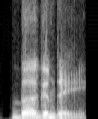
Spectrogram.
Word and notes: burgundy: British English

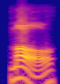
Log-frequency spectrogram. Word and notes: mol: American English

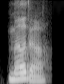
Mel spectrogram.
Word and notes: murther: Indian

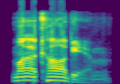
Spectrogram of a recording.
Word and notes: myocardium: British English

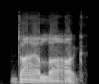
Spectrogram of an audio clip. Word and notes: dialogue: British English

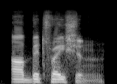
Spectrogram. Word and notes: arbitration: British English

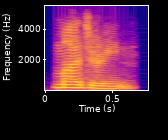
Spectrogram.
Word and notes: margarine: Indian

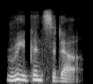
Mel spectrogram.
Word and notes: reconsider: Indian

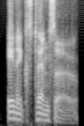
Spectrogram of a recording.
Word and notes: in extenso: British English

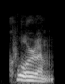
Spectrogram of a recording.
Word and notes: quorum: Indian

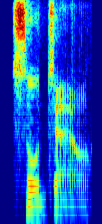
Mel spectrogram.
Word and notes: swordtail: British English

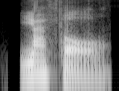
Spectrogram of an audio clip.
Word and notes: yaffle: American English

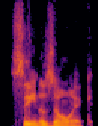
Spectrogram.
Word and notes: Cenozoic: American English

